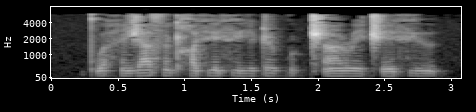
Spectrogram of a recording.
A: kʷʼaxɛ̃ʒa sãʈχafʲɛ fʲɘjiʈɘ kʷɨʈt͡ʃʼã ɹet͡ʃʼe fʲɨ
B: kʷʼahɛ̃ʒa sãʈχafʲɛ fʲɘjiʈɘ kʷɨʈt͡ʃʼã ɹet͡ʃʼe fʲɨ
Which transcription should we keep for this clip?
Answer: B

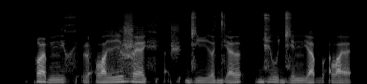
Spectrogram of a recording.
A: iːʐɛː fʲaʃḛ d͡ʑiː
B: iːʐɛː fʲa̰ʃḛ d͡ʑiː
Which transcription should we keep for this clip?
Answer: B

